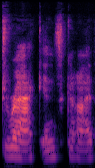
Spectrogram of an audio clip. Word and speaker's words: Draakensky: subtitle uh it's pronounced dra in Sky that's the way the Dutch would pronounce it because it's a uh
